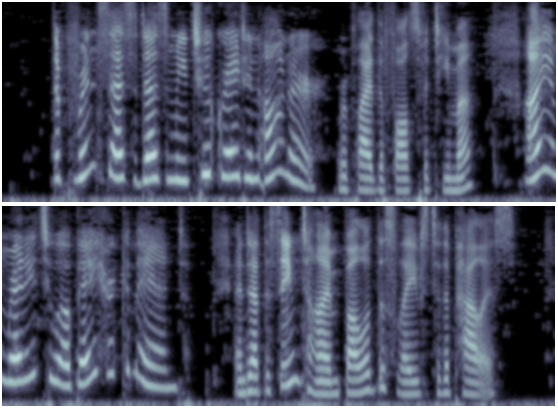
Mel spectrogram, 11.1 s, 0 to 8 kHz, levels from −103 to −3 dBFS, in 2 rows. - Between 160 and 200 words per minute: Yes, average, 165 wpm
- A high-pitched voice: Yes, very high, 315 Hz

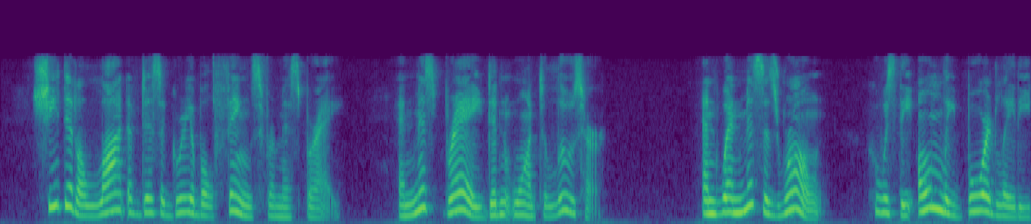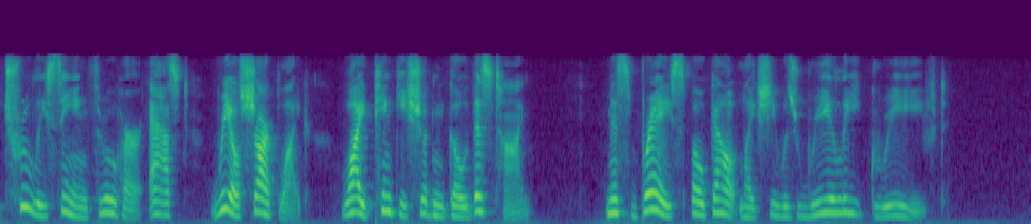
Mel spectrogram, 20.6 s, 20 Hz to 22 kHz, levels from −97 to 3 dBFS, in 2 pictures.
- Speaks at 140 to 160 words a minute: Yes, average, 145 wpm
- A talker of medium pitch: No, high, 220 Hz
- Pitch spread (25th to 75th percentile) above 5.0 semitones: Yes, wide, 5.5 semitones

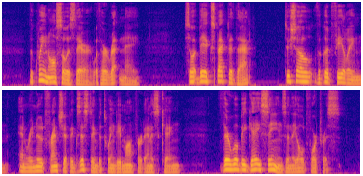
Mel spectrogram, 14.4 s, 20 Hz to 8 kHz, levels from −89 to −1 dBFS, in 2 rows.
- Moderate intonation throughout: No, wide, 8.4 semitones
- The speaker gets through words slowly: No, average, 155 wpm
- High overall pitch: No, very low, 95 Hz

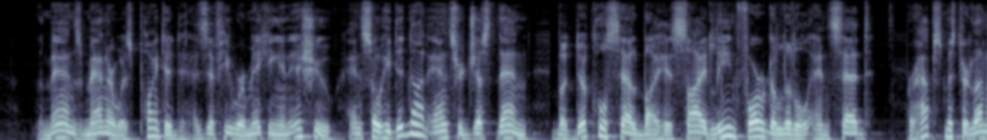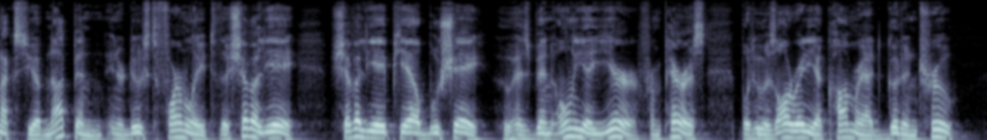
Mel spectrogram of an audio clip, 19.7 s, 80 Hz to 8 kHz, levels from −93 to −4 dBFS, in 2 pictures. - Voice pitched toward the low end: Yes, low, 115 Hz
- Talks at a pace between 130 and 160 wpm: No, average, 200 wpm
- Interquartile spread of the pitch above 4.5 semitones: Yes, wide, 5.4 semitones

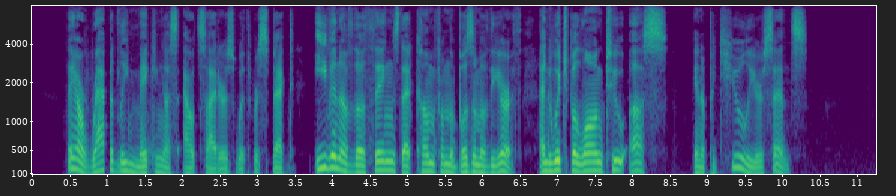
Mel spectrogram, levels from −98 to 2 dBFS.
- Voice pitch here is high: No, low, 135 Hz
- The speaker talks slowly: No, average, 155 wpm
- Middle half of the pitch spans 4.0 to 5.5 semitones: Yes, average, 5.1 semitones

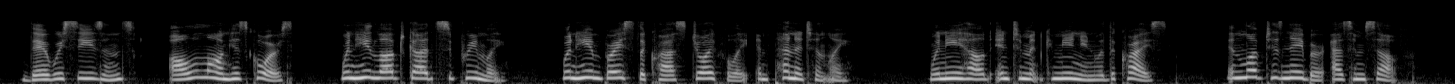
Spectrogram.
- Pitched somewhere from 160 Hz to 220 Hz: No, very high, 255 Hz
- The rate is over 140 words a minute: No, slow, 135 wpm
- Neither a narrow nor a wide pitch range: Yes, average, 4.2 semitones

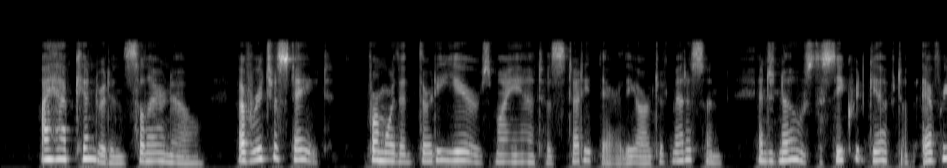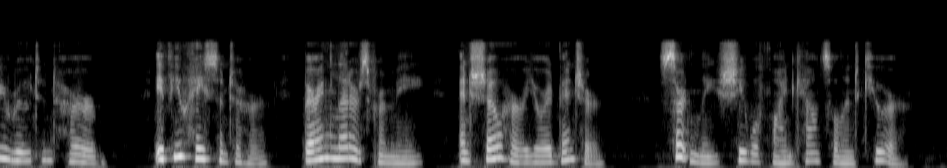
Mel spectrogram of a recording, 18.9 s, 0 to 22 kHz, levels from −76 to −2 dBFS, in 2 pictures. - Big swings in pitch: Yes, wide, 6.1 semitones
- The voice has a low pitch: No, high, 190 Hz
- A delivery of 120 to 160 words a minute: No, average, 170 wpm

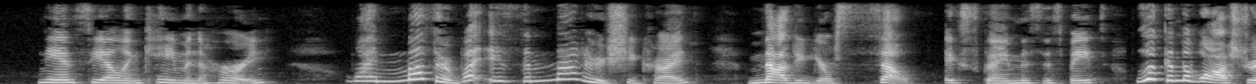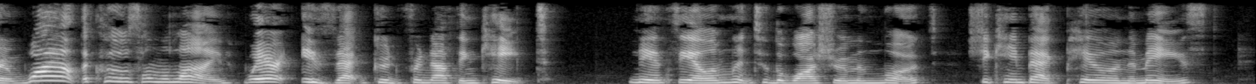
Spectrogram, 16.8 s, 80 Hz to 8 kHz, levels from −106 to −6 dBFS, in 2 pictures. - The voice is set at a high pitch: Yes, high, 235 Hz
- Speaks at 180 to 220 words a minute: Yes, average, 190 wpm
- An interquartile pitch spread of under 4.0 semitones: No, average, 4.8 semitones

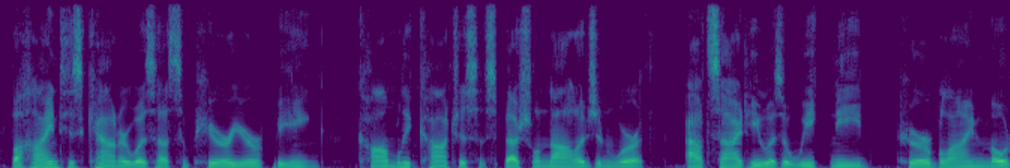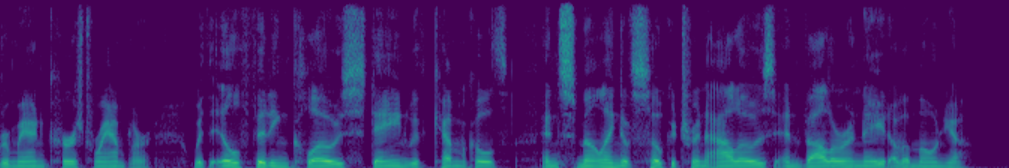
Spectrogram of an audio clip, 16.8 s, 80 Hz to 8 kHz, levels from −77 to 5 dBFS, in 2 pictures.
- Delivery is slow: No, average, 145 wpm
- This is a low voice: Yes, low, 105 Hz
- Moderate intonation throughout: No, narrow, 2.0 semitones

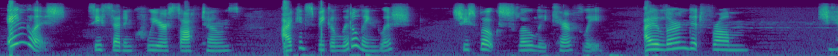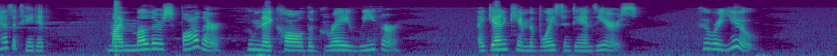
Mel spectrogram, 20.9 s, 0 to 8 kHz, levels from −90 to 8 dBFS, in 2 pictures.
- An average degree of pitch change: Yes, average, 3.8 semitones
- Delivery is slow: Yes, slow, 120 wpm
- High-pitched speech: Yes, high, 220 Hz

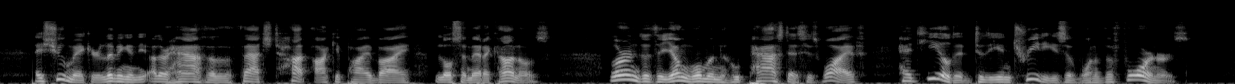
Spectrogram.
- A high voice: No, low, 115 Hz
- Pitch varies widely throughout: Yes, wide, 6.3 semitones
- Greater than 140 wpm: Yes, average, 180 wpm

